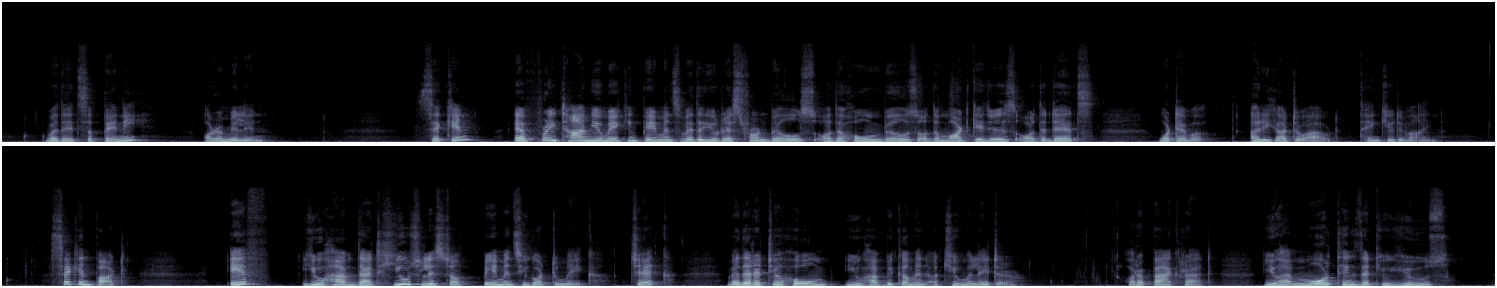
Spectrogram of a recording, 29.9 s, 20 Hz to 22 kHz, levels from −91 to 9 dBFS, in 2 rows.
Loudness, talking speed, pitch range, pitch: -30 LUFS, 135 wpm, 200-265 Hz, 220 Hz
